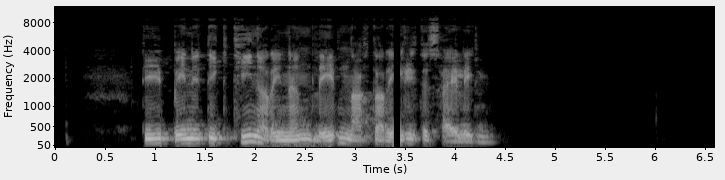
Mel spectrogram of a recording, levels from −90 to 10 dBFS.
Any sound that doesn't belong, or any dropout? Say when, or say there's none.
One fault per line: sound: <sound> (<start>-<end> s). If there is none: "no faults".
sound: dropout (3.4-3.5 s)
